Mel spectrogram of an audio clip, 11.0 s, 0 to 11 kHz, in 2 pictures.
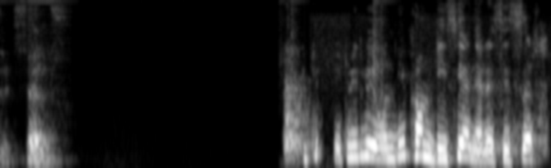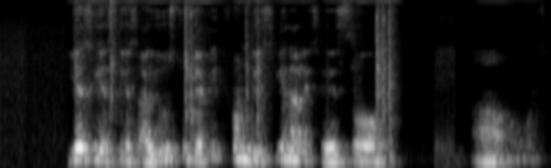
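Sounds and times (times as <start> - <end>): man speaking: 0.0 - 0.6, 6.2 - 9.4, 10.3 - 10.9.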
